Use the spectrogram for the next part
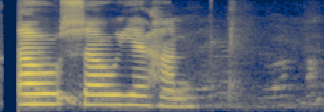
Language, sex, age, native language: Icelandic, female, 9, Icelandic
